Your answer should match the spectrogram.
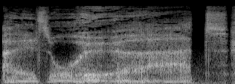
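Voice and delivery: very low, drawn-out hiss; hissing snake. A narrator's reading. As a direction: hiss it slowly like a serpent. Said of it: "zischt die Schlange".

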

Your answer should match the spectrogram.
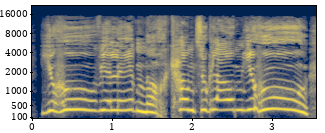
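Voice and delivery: very high, loud, overjoyed cheering; jubilant. A narrator's reading. Luca celebrates still being alive, jubilant. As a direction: cheer at the top of your voice. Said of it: "jubelte Luca".

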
